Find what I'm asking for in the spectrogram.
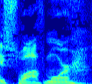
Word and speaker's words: Swarthmore: I say Swarthmore. Yeah. Swarthmore Co-op. – I know there's specifics on pronunciation, so I'll go with you.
